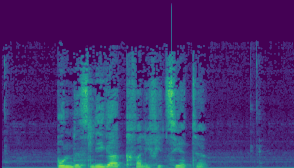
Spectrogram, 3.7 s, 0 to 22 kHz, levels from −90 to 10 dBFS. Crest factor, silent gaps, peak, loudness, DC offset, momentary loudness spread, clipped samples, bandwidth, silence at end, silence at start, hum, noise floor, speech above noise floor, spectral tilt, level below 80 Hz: 20 dB; none; 0 dBFS; -16 LUFS; under 0.1%; 14 LU; under 0.1%; 16 kHz; 1.1 s; 0.7 s; none; -49 dBFS; 33 dB; -5 dB/octave; -46 dBFS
